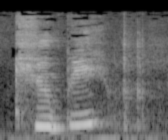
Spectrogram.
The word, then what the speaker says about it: Kewpie: Yeah, I decided to put some Kempi. What is what? Kewpie? Oh my god, I'm K-E-W-P-I.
